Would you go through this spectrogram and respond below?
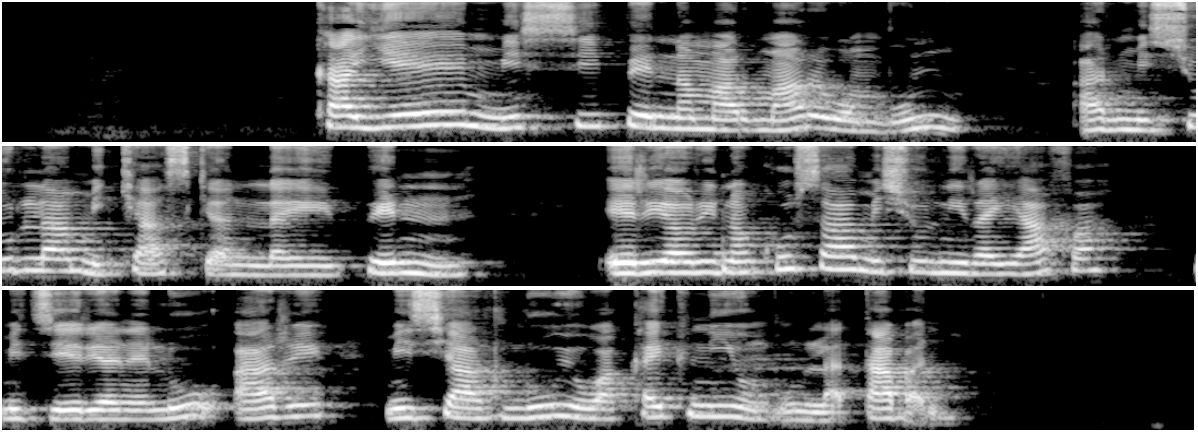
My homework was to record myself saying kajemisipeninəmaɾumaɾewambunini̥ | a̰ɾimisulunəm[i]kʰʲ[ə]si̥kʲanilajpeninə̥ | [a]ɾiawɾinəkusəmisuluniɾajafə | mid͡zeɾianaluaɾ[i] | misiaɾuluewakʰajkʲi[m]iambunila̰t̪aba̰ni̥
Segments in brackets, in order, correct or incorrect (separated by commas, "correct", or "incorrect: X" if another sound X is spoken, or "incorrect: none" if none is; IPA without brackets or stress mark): correct, incorrect: a, incorrect: e, correct, incorrect: n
